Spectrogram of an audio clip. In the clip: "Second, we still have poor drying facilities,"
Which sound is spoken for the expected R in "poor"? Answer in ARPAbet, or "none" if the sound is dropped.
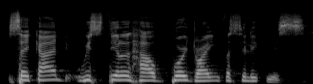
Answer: R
